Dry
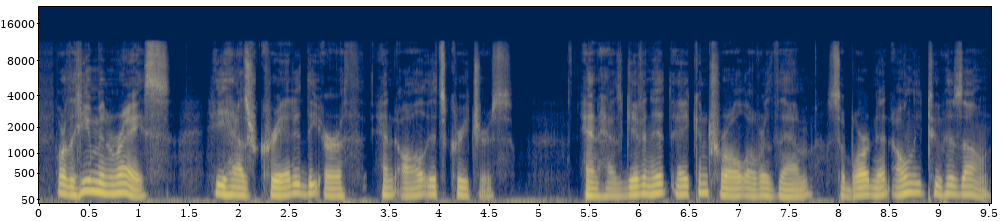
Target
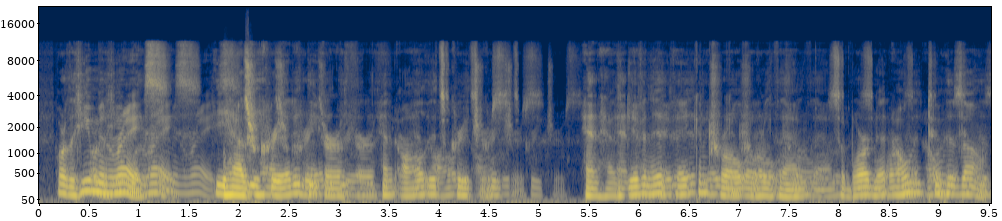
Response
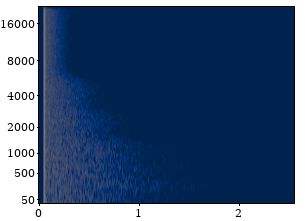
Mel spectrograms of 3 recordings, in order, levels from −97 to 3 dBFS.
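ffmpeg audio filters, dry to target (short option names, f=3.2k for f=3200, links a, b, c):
-filter_complex "[0:a]asplit=2[a][b];[b]aecho=0:1:41|303|329|736:0.178|0.2|0.355|0.15[c];[a][c]amix=inputs=2:normalize=0,asettb=1/sr,asplit=3[d][e][f];[d]atrim=end=1.844[g];[e]atrim=start=1.84:end=2.25,asetpts=PTS-STARTPTS,afade=t=in:d=0.004:c=qsin,afade=t=out:st=0.406:d=0.004:c=qsin,acontrast=69[h];[f]atrim=start=2.246[i];[g][h]acrossfade=d=0.004:c1=hsin:c2=qsin[j];[j][i]acrossfade=d=0.004:c1=qsin:c2=hsin,volume=2dB"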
